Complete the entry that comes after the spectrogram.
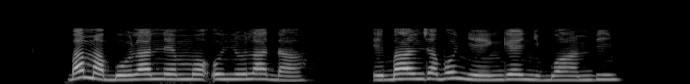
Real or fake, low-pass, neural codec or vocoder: real; 5.4 kHz; none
